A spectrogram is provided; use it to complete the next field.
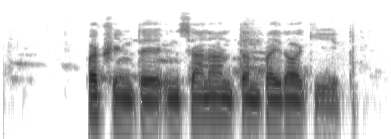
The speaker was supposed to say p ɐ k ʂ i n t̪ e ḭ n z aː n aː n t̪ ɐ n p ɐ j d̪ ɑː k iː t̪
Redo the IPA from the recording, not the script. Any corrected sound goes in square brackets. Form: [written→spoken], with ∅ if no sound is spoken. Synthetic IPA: p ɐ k ʂ i n t̪ e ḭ n [z→s] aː n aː n t̪ ɐ n p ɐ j d̪ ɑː k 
